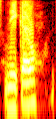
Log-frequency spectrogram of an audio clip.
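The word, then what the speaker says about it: Niko: Again, my name's Nico. That's N-I-K-O.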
